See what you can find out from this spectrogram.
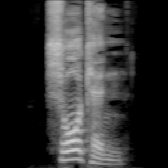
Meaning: female equivalent of Schurke (“villain”)
- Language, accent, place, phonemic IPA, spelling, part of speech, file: German, Germany, Berlin, /ˈʃʊʁkɪn/, Schurkin, noun, De-Schurkin.ogg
